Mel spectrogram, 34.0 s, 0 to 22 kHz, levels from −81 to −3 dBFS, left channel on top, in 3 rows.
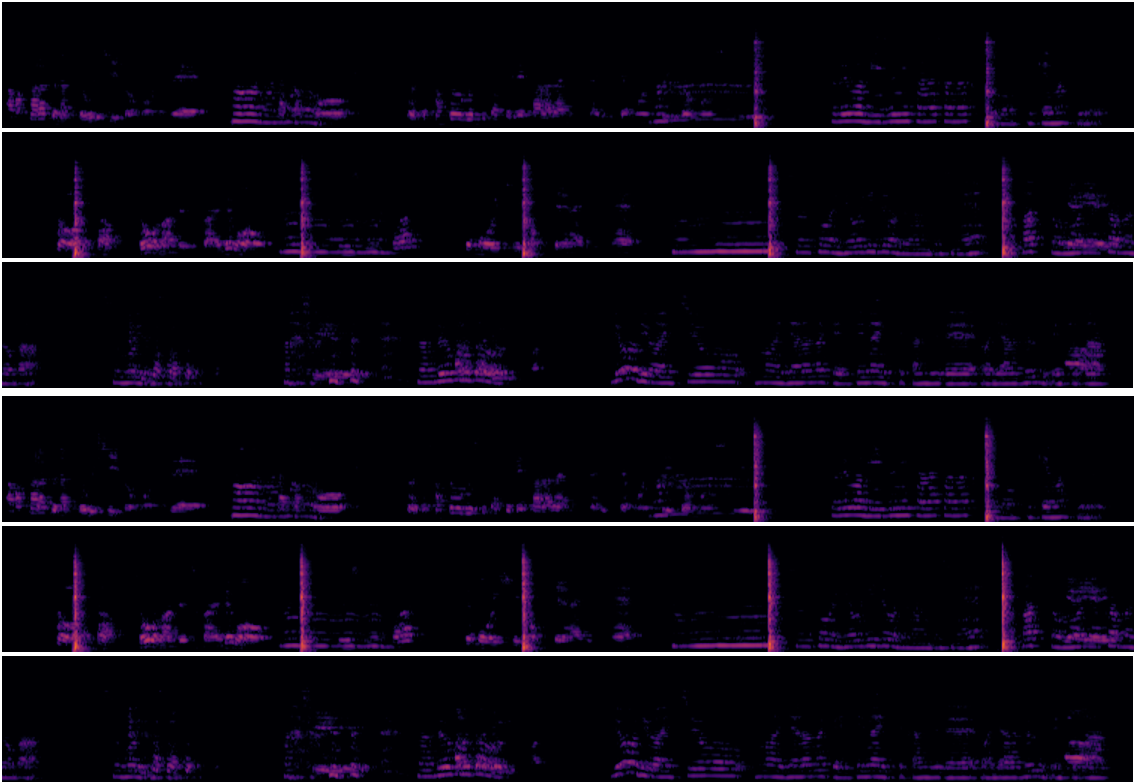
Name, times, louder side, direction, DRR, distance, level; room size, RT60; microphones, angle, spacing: voice 1, 0.0-2.0 2.8-3.4 4.0-7.6 11.9-14.0 14.7-15.4 15.9-17.1 17.4-17.6 21.9-22.5 23.9-24.4 25.7-26.2 27.2-27.7 33.3-33.6, right 1 dB, 90° right, 0 dB, 2.1 m, -57 dB
voice 2, 2.3-3.2 6.5-7.7 8.3-11.0 14.1-15.2 18.0-23.0 23.6-24.5 25.4-27.7 28.7-33.6, left 1 dB, 5° right, -2 dB, 2.3 m, -60 dB
sound 1, 6.6-6.9 7.5-7.9 8.4-8.8 9.1-9.3 9.8-11.6 11.9-14.8 15.4-17.9 18.6-20.4 20.9-21.7 23.1-23.2 23.5-23.6, right 7 dB, 65° right, 0.5 m, -46 dB
6.6 x 3.5 x 4.6 m, 0.31 s
head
